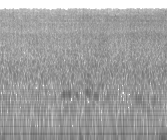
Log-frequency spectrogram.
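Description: City street ambience: a steady low traffic hum with faint, indistinct voices of passers-by.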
